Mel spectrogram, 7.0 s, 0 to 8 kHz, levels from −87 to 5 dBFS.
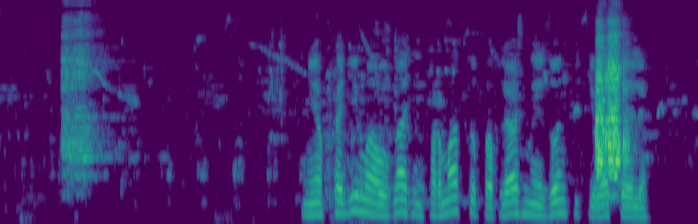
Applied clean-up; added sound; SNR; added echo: classical method Wiener filter.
